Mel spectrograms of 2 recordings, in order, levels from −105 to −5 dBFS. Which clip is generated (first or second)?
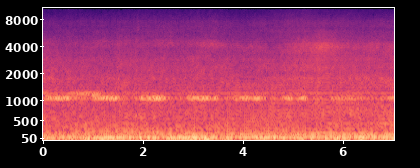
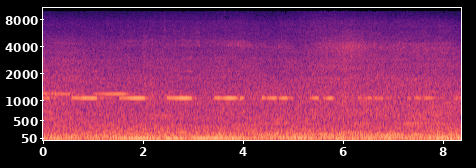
first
